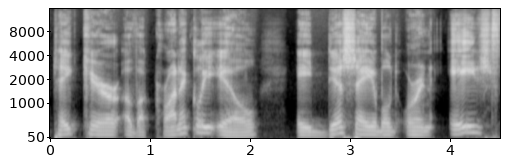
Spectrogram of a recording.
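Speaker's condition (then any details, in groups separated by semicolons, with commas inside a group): No condition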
